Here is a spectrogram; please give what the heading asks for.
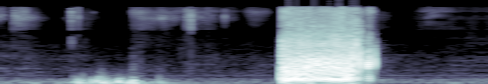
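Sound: fart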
